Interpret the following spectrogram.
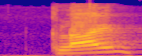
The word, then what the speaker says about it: climb: يبقى wash تبقى washed، climb تبقى climbed، تمام. والبيمة بتتنطقش، دايما الامة ما تيجي مع البيمة يتنطقوش، يبقى اسمها لغاية climb، climb بس كده، لكن ما نقولش climb، لا climb تبقى climbed، يعني قفز، تسلق.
